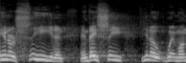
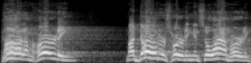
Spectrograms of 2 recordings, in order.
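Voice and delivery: louder, higher God, I'm hurting; pained cry; 3 semitones higher, 9 dB louder than usual. Acted. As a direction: let the hurt break out loud. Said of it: "she was saying".

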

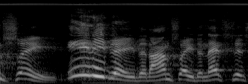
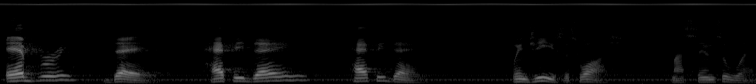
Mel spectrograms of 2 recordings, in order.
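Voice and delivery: hymn recitation; 9 semitones lower, 11 dB quieter than usual. Acted. Preacher closing a hymn verse to the congregation, hushed recitation. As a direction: let the refrain sink softer and lower.

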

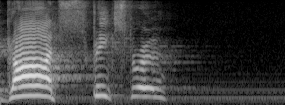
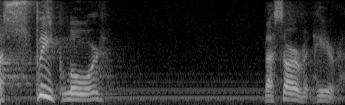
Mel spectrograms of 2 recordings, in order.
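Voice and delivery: near-whispered, reverent answer to God; soft reverent murmur; hushed prayer; 6 semitones lower, 11 dB quieter than usual. Retold or imitated. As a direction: breathe it softly, like a boy answering God in the dark. Samuel's hushed reply to God.

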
